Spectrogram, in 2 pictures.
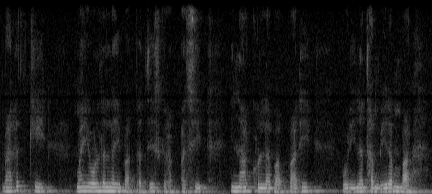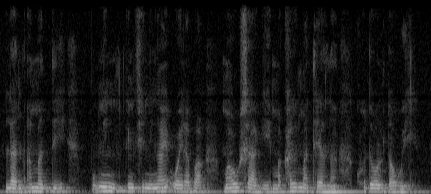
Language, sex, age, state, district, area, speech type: Manipuri, female, 60+, Manipur, Churachandpur, urban, read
